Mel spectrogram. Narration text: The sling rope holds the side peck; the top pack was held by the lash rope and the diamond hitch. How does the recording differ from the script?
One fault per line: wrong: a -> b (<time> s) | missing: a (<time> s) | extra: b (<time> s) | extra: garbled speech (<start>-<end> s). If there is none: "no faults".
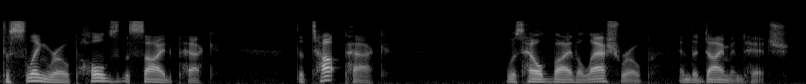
no faults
